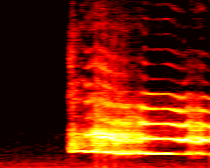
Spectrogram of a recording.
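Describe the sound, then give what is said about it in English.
A sudden, piercing scream of torture bursts in after a brief quiet moment and holds steady, shrill and strained, loud until the end. “lots of torture screams.”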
